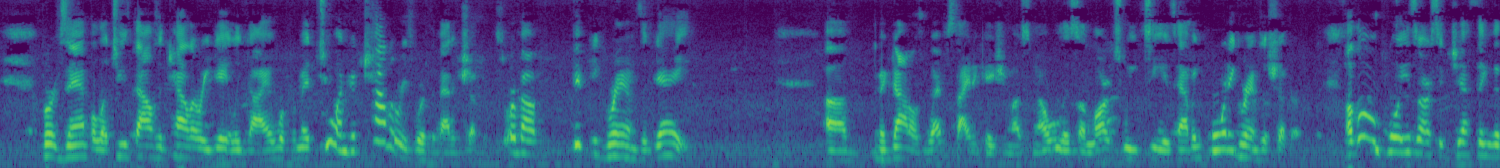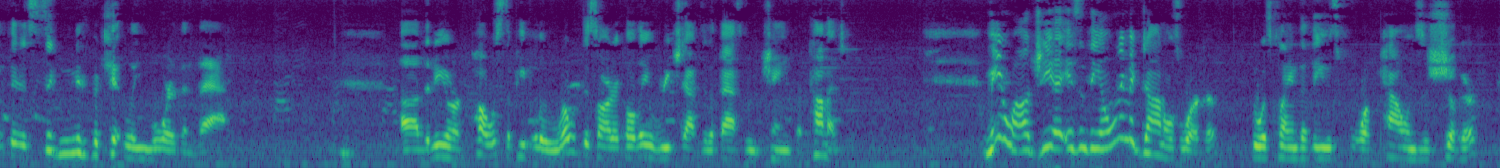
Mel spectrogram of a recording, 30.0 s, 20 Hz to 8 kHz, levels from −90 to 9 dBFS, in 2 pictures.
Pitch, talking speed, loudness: 195 Hz, 185 wpm, -18 LUFS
